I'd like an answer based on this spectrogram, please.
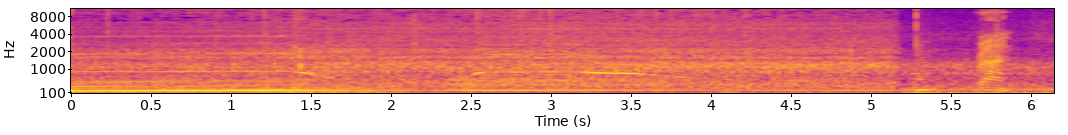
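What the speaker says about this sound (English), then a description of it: "If the turbo sounds like this," Audi B5 S4 with a blown turbo, engine running loud and close with a strong droning tone that eases slightly after the first seconds, then a brief rise near the end.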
